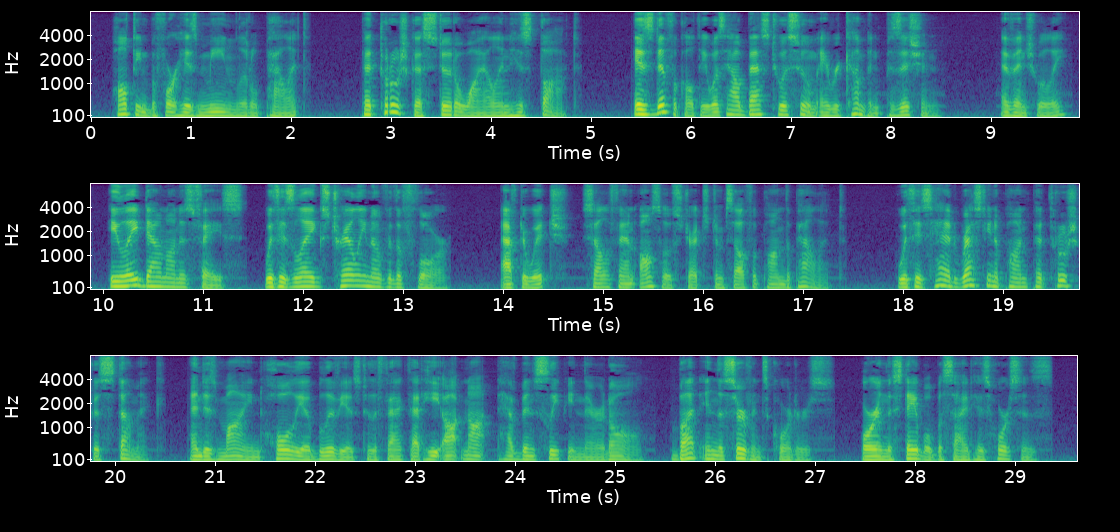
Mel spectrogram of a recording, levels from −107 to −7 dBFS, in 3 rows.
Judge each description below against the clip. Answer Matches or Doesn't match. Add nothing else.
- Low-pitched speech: Matches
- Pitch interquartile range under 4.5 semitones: Doesn't match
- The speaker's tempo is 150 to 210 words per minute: Matches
